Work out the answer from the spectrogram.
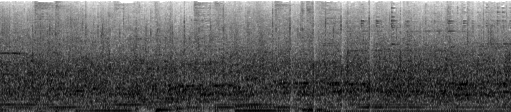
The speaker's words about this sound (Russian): Все аплодируют.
